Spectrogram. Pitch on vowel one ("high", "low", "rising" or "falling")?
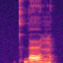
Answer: low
